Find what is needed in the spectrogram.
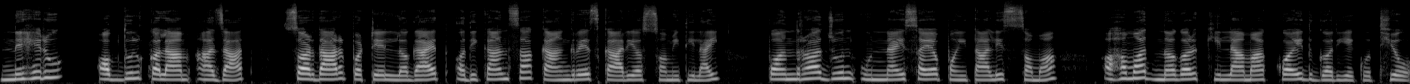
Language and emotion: Nepali, neutral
